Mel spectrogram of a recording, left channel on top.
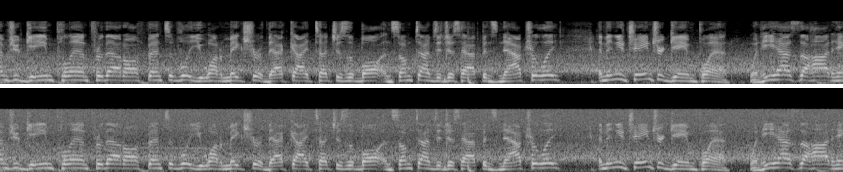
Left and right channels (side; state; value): right; noise; hiss, 7 dB below the sound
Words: you game plan for that offensively. You want to make sure that guy touches the ball, and sometimes it just happens naturally. And then you change your game plan. When he has the hot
